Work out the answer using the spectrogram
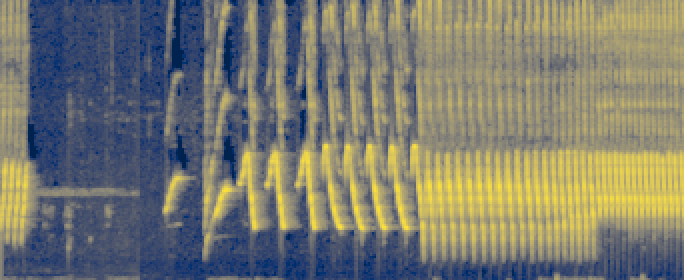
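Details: Canary song used to coax other canaries into singing: near silence, then a few rising notes and a quickening series of down-slurred whistles that run into a long, fast, rattling roll.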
